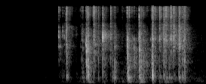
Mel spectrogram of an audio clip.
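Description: A tarot deck being shuffled by hand: a quick, dense run of papery card flicks starting about half a second in and lasting just over a second.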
